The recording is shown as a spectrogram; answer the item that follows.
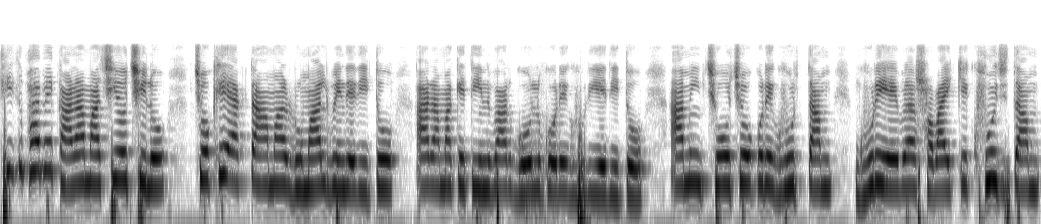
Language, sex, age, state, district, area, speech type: Bengali, female, 45-60, West Bengal, Purba Medinipur, rural, spontaneous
